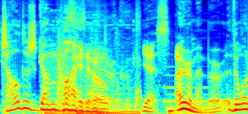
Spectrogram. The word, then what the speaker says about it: Childish Gambino: Remember that childish albino we kidnapped? It's pronounced childish gambino.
